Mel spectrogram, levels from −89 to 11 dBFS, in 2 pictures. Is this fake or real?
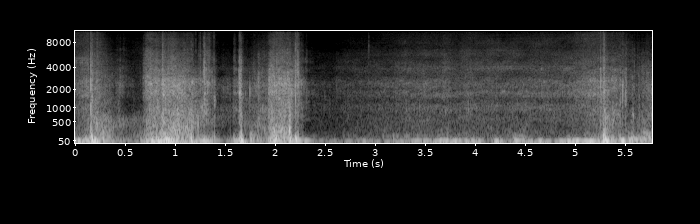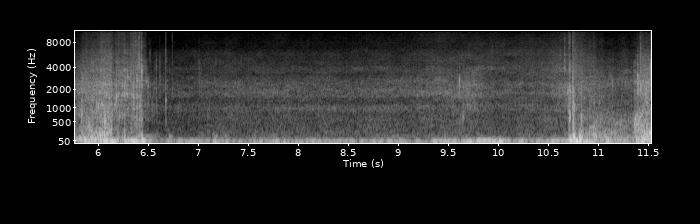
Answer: fake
